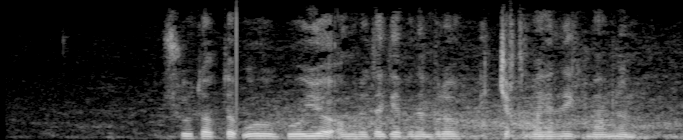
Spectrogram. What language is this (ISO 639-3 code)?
uzb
